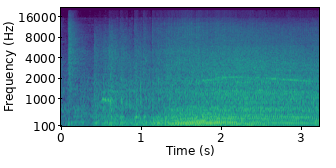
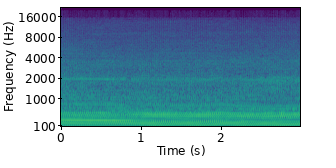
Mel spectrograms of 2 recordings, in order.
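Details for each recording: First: ERAYAK 3500 W tri-fuel inverter generator, gravity-fed fuel, choke on, first start: engine catches within a second and settles into a steady, even run with a faint constant tone; starts right up, light comes on, about 124 V at 60 Hz; normal start and run. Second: ERAYAK 3500 W tri-fuel inverter generator on propane overloaded to about 3,400 W; steady engine drone whose pitch sags and stays lower as load builds; engine bogging, propane about 10% down on power versus gasoline.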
